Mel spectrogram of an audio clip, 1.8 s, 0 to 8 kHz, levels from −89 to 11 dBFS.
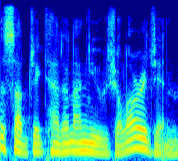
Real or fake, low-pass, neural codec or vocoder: fake; 7.2 kHz; codec, 16 kHz, 4.8 kbps, FACodec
